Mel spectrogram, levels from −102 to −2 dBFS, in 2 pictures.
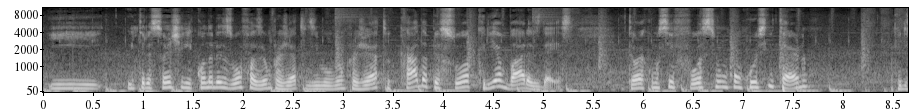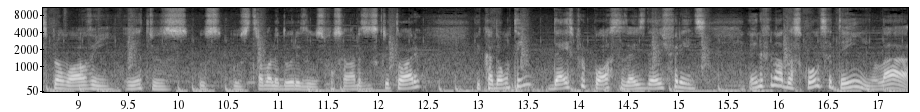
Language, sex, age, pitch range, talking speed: Portuguese, male, 20-39, 130-170 Hz, 200 wpm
